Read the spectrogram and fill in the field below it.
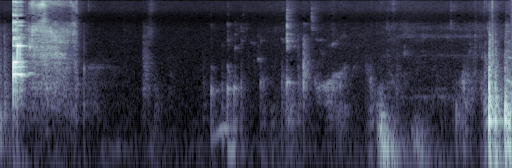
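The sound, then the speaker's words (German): Glasses clink together in a toast in a bright, ringing burst right at the start, followed by quiet scattered knocks and brief low sounds near the end, with what may be a voice. “Zum Wohl. Zum Wohl.”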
